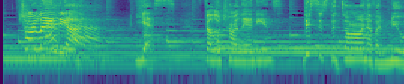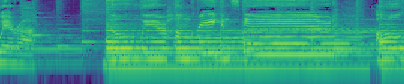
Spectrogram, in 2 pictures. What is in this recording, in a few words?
Audition Vocals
